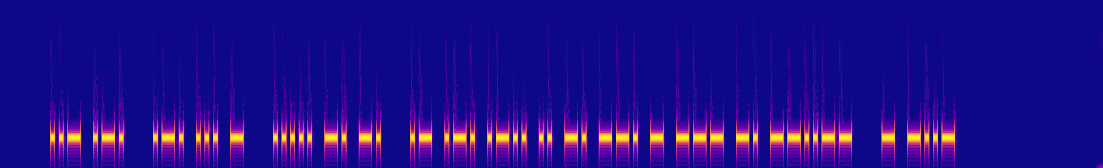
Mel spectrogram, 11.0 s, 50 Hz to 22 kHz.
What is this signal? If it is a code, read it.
Morse code, heard as a keyed tone, about 28 wpm, 700 Hz. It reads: UR RST 5NN ARLINGTON, TX
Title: Practice QSO - Exchange 1 - Beginning - 28wpm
